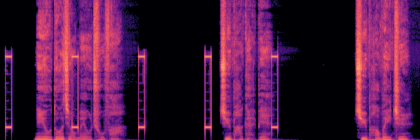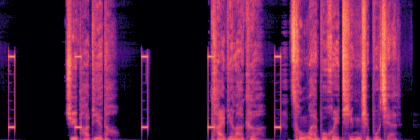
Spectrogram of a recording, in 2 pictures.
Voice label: 汽车广告

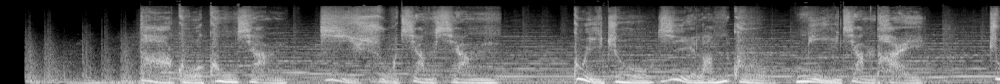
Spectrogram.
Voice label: 大气尊贵; 夜郎古酒央视播出版本

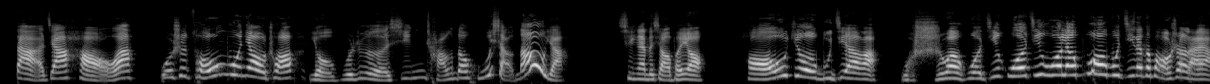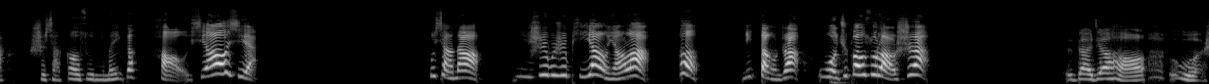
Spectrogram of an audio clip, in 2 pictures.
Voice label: 儿童笑话; 胡小闹

